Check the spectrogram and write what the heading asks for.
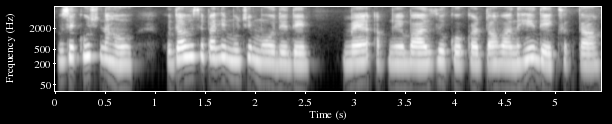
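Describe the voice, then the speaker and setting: A woman's voice: mid-range voice, warm tone, close to an everyday voice. A woman voicing a shaken older father who consoles others with a trembling voice. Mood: grieving.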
